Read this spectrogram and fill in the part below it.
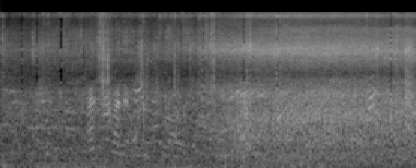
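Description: Small waves wash gently onto a beach in the distance.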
